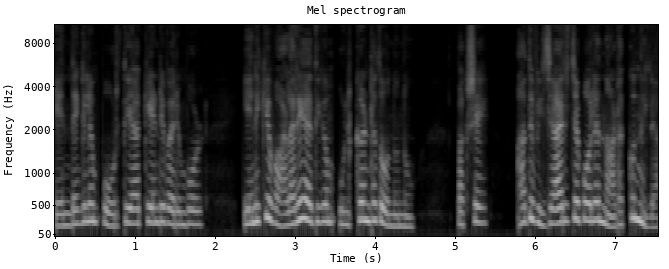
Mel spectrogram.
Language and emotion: Malayalam, fearful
